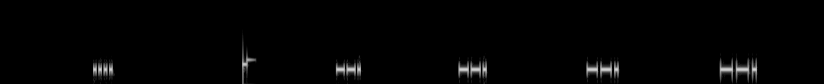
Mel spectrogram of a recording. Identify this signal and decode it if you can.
Morse code, heard as a keyed tone, about 39 wpm, spaced as for 8 wpm, 700 Hz. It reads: H GGGG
